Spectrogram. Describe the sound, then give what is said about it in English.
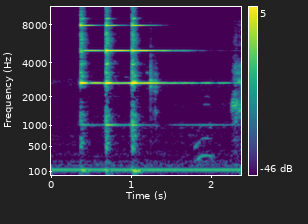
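A bicycle-style bell is rung three quick times, each bright metallic ding overlapping the last and leaving a lingering ring that fades over a low background hum. “I'll maybe ring the bell again.”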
